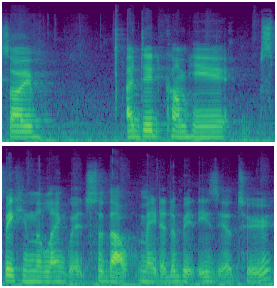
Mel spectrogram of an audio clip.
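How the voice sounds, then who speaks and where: A woman speaks at a fairly slow pace with long, frequent pauses, with audible room echo. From Greece, small island. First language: Greek. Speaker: DJ. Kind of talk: interview.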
